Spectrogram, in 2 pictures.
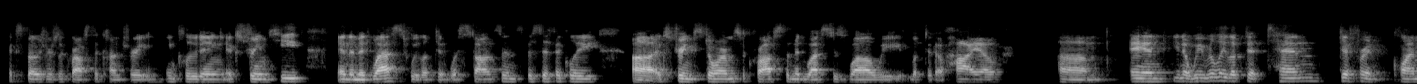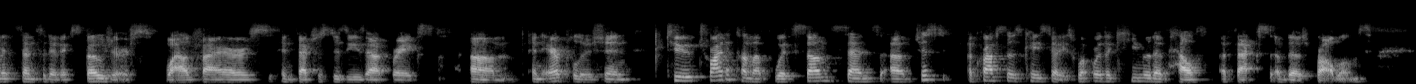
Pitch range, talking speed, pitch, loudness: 120-150 Hz, 150 wpm, 130 Hz, -25 LUFS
